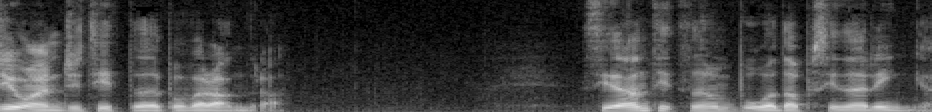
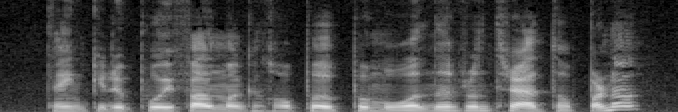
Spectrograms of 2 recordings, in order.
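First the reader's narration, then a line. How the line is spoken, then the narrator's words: Plain question. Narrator (Swedish): frågade Angie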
